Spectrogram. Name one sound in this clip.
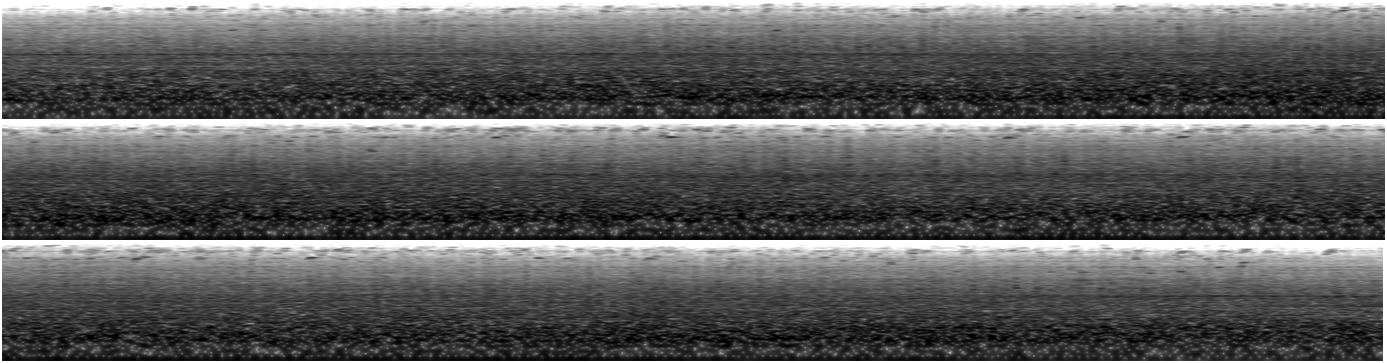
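A large diesel engine rumbles steadily close by.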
